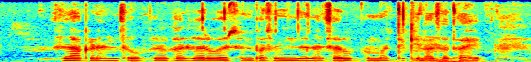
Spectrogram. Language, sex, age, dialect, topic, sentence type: Marathi, female, 18-24, Northern Konkan, agriculture, statement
